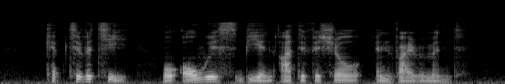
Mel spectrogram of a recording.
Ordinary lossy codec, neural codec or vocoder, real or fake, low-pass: none; none; real; 7.2 kHz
